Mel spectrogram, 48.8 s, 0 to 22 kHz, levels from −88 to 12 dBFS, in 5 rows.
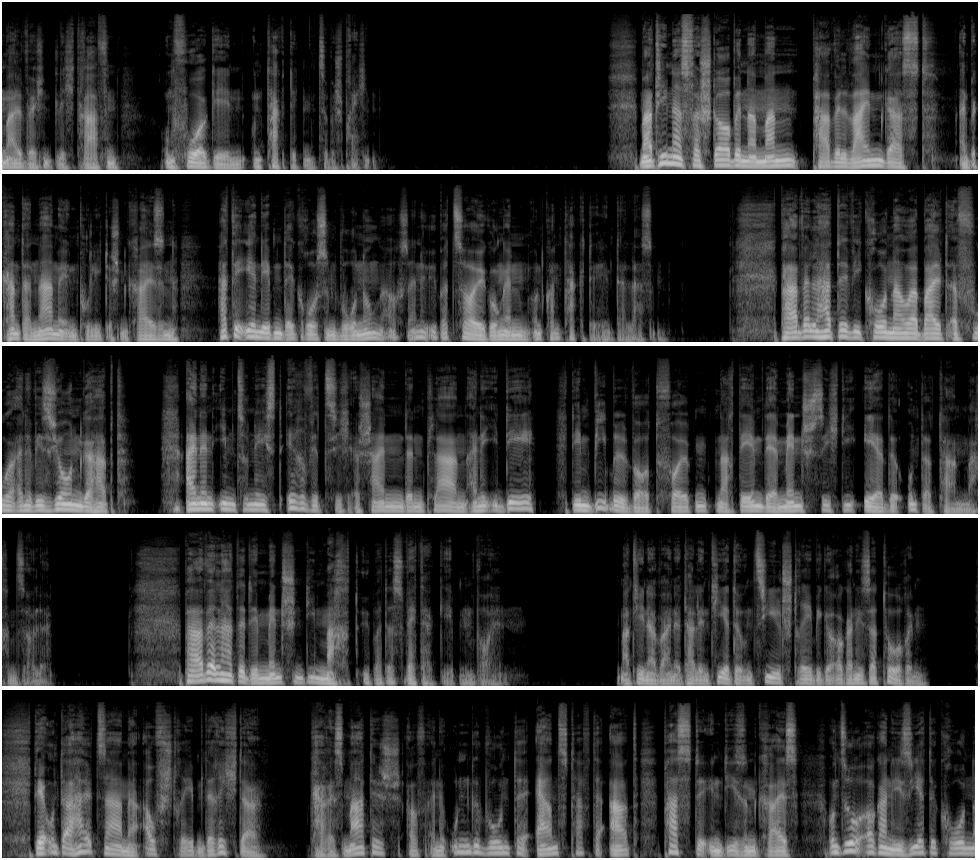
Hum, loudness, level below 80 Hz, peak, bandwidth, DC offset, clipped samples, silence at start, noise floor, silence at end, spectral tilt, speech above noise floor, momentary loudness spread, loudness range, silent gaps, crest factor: none; -23 LUFS; -40 dBFS; -2 dBFS; 16 kHz; under 0.1%; under 0.1%; 0 s; -90 dBFS; 0 s; -6 dB/octave; 67 dB; 18 LU; 8 LU; none; 22 dB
